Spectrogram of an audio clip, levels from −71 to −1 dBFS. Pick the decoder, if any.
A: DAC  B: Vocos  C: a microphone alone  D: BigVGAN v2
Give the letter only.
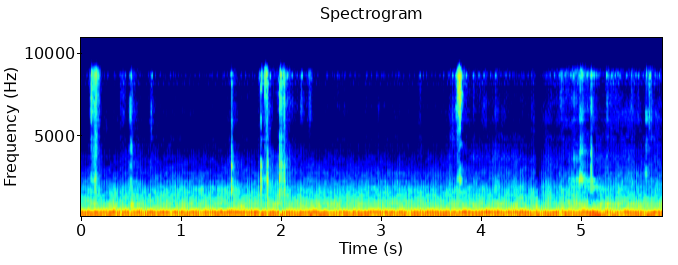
B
